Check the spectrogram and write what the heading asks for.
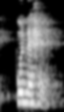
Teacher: यहाँ पर आप ये दो बिंदु देख रहे हैं। जिस वर्ण का उच्चारण हल्के ह के समान होता है उसे विसर्ग कहा जाता है।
